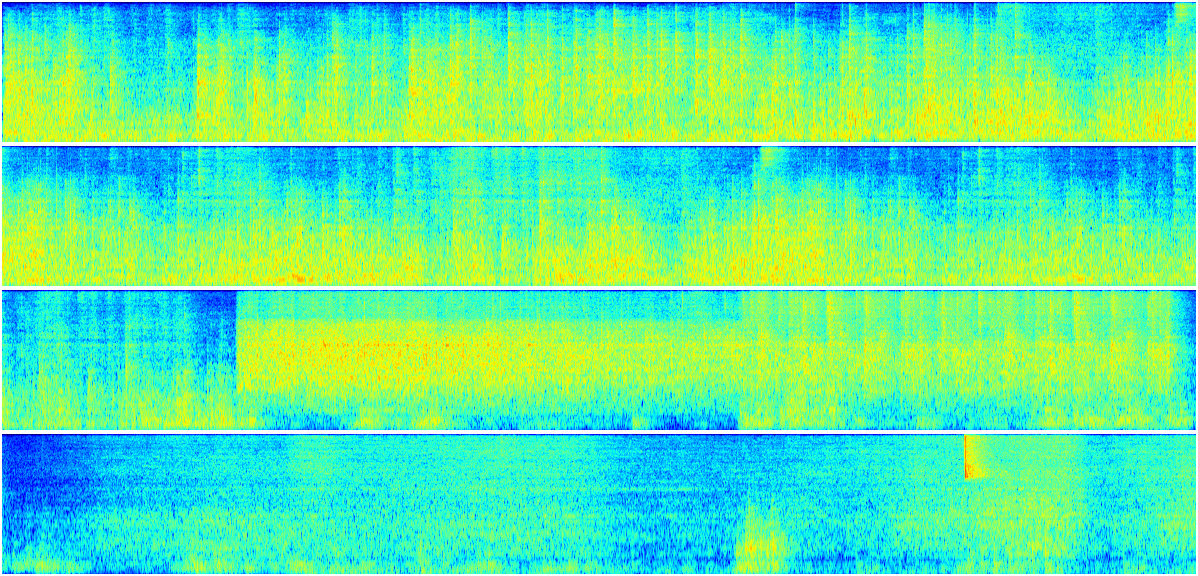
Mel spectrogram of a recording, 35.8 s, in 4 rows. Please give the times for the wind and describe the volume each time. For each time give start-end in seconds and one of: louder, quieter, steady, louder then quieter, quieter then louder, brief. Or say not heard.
0.0-35.7 quieter.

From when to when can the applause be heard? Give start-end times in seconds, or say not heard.
19.6-26.7.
